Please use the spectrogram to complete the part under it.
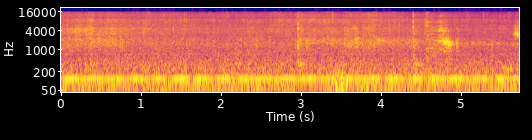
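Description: Food frying on a grill, a loud continuous close sizzle and crackle with a few brief pops and scrapes.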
